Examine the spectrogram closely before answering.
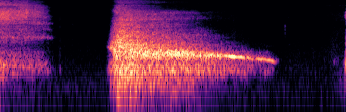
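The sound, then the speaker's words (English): Deep, heavy breaths from a man: a short breath is cut off at the start, then one long, loud, sighing exhale fades out, and a faint new breath begins at the very end. “I gotta take a deep breath, just thinking about it. Two deep breaths.”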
